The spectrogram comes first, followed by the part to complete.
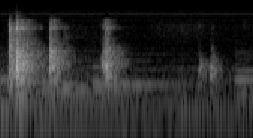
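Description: Background music with held notes, over a ceramic bowl being set down and moved on a granite countertop: one loud thunk right at the start, then three softer knocks.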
